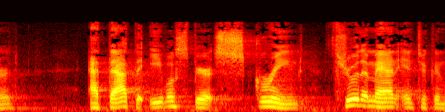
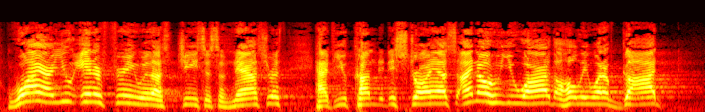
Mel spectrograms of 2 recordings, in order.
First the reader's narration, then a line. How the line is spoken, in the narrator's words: a man in the synagogue who was possessed by an evil spirit began shouting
